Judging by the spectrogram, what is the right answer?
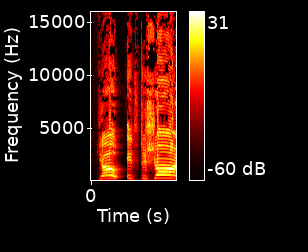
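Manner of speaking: very high, loud, slow yell. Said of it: "he's straight up yelling".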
